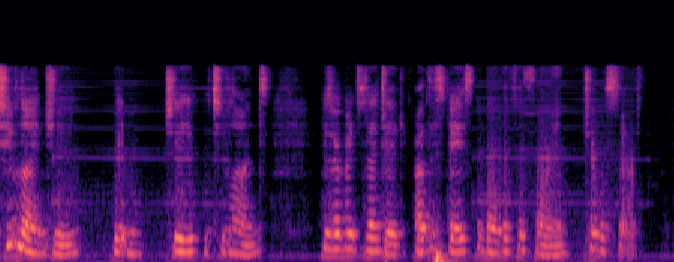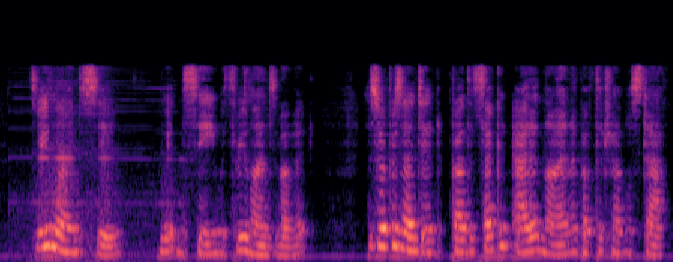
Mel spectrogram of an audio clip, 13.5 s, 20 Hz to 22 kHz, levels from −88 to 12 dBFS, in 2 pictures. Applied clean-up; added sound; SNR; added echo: neural separator model SepFormer DNS4.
